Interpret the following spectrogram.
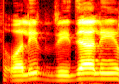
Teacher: را باریک ہے کیونکہ را کے نیچے کسرہ ہے، زیر ہے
